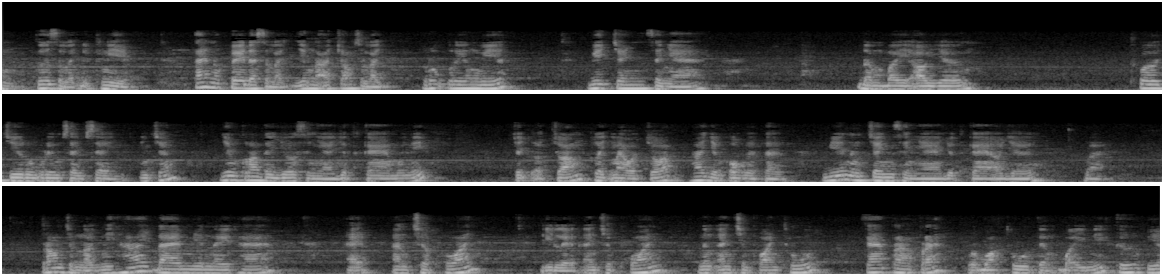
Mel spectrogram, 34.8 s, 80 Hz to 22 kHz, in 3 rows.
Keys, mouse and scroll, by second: 17.0-24.6 drag.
